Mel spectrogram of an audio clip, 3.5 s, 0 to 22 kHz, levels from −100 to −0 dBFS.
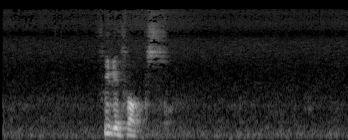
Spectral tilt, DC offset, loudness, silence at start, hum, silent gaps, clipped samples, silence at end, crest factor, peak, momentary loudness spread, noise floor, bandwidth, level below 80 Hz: -6 dB/octave; under 0.1%; -34 LUFS; 1.05 s; none; none; under 0.1%; 1.85 s; 22 dB; -18 dBFS; 17 LU; -66 dBFS; 16.5 kHz; -78 dBFS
